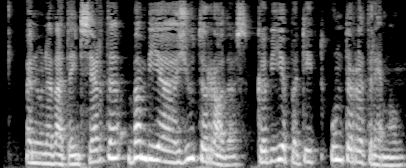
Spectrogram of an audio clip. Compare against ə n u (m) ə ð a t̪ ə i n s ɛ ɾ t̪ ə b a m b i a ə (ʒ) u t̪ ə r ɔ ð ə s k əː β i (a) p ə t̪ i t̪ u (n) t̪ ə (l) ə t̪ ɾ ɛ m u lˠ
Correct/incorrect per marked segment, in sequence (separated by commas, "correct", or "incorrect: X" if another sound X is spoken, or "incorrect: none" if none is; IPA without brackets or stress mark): incorrect: n, correct, incorrect: ə, correct, incorrect: r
